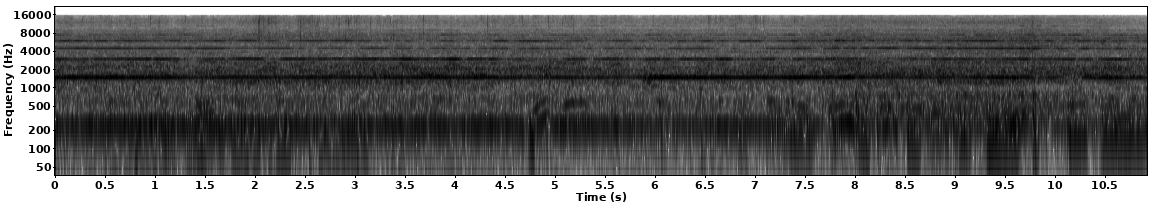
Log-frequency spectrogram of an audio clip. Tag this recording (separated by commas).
Vacuum cleaner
